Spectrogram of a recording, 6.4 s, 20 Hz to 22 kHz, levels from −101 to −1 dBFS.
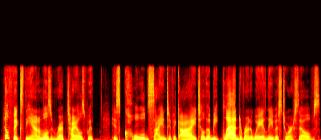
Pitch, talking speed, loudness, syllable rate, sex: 200 Hz, 215 wpm, -20 LUFS, 5.6 syllables/s, female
